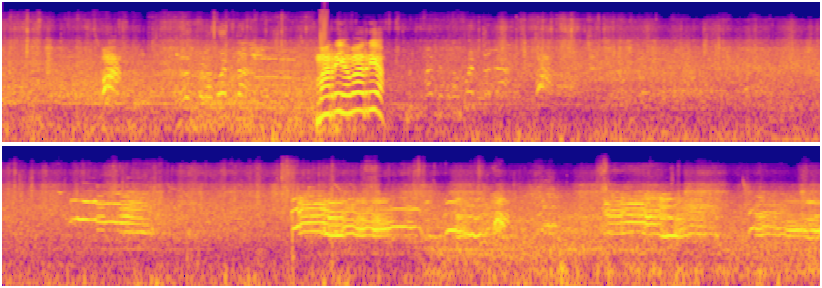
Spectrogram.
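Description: Dogs bark and yelp outdoors.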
